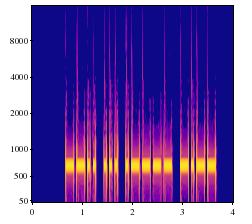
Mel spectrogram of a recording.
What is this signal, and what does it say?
Morse code, heard as a keyed tone, about 22 wpm, 700 Hz. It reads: ZS1Y
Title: DXCC-100 Call Signs - 4 Characters - Repeated 2x - 22wpm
